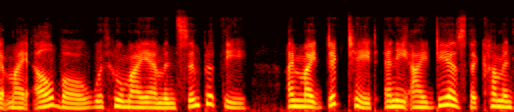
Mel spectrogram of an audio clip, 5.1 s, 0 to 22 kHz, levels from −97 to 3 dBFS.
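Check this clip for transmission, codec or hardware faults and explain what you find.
One fault runs through the whole recording: Speex codec damage. From start to finish the speech sounds grainy and hoarse, with a hissy, artificial quality in the upper range. Speex is a CELP codec that models the vocal tract and encodes the excitation with a limited bit budget. At this middle setting, which fits a rate of about 22 kbps, the excitation is coarsely coded, producing that roughness, and the band above 8 kHz is replaced by shaped, noise-like fill rather than true detail.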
